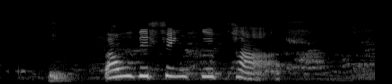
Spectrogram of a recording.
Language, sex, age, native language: Icelandic, male, 10, Icelandic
